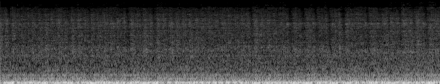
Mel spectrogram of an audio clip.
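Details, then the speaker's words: 1982 International 1624 tow truck, 345 small-block V8, 4-speed, driving 300 km home: deep uneven rumble surging and sagging, popping and banging, struggling past 60 km/h, bogging and down on power; owner suspects snow in the carburetor or needing more timing. "60k struggling to go any faster popping and banging everybody"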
